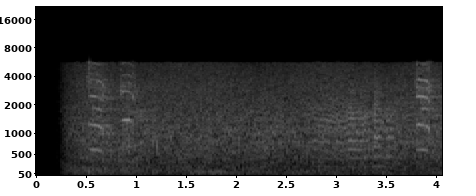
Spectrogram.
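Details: A klipspringer, a small rock-dwelling antelope, in Kruger gives a few short, shrill, nasal calls over a steady buzz of insects.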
